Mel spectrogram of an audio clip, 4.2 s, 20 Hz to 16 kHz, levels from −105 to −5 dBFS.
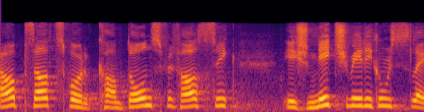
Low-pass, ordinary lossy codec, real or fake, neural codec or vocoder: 7.2 kHz; none; fake; codec, 16 kHz, 2 kbps, X-Codec, HuBERT features, trained on LibriSpeech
